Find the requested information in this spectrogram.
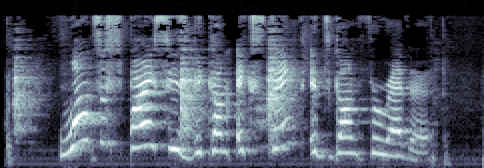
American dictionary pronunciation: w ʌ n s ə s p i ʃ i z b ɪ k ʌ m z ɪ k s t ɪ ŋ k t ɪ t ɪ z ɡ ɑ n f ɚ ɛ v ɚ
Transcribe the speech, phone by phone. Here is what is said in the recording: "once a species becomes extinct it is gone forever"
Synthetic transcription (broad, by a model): w ʌ n s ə s p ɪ s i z b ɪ k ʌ m ɪ k s t ɪ ŋ k t ɪ t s ɡ ɑ n f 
